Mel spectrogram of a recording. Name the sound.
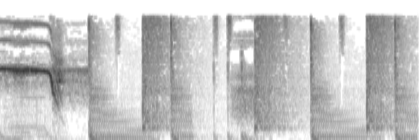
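scream sound effect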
